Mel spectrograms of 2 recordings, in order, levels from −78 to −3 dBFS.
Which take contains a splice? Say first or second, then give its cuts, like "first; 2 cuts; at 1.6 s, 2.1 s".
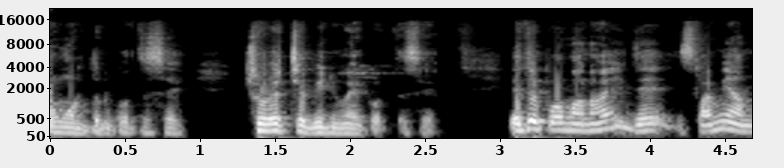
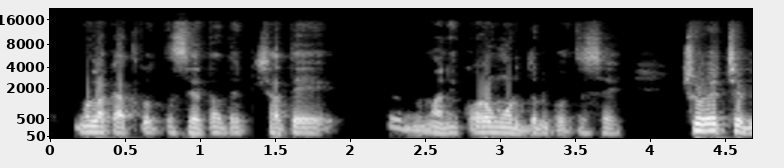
second; 1 cut; at 1.3 s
